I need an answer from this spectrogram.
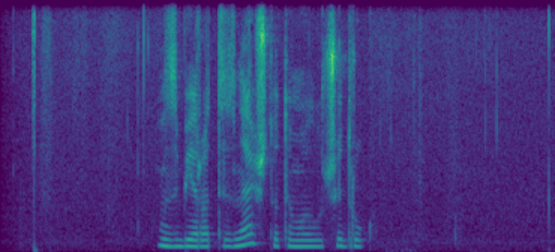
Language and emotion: Russian, neutral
